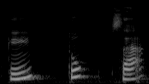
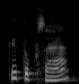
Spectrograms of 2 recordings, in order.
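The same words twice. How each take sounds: First: Each syllable is cut off with pauses between. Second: The syllables flow together as one word. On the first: The speaker calls it wrong. "이렇게 끊을 수는 없잖아요" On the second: The speaker calls it right. "그냥 한 단어로 같이 밀고 가는 거예요"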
